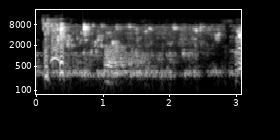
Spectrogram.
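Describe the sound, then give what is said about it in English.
A toilet flushes, a steady rushing and gurgling of water lasting the whole few seconds, with brief voices overlapping near the start. “Somebody just flushed.”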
